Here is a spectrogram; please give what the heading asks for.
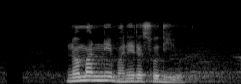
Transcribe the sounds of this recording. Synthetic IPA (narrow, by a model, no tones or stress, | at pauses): nʌmanːebʱʌneɾʌsod̪ʱijo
